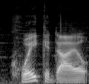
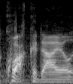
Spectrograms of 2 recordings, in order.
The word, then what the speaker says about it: Quakedile: Quakedile. Oh, it is a quackadile. It's a quackadile. It's spelled so funny.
